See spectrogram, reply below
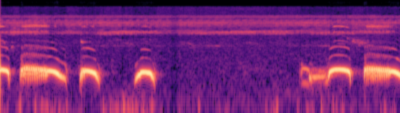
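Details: Spotted dove (tekukur) calling vigorously as a lure and tutor call: a phrase of three or four mellow, downward-curving coos, a silent pause of nearly two seconds, then a rolled lead-in followed by further loud coos.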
